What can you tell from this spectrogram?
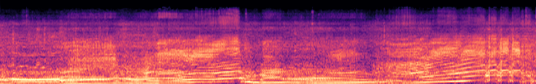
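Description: Off-road trial buggy's engine revving hard while climbing over rocks, its pitch rising and falling again and again, with a long rising rev about three-quarters of the way through.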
